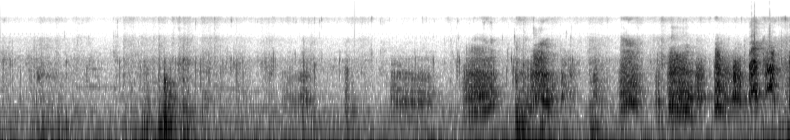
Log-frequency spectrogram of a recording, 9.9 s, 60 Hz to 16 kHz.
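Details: Five 5-week-old Maltese mix puppies in their corral, curious about a newly added camera; quiet shuffling gives way after six seconds to a quickening run of short, squeaky yips and little barks that grow louder toward the end.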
